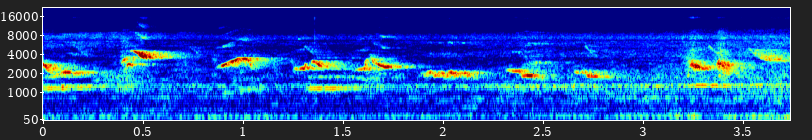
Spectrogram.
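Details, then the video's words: Energetic greater green leafbird song from 21 December 2024, made of chirpy, high whistled notes that jump between pitches, delivered in quick uneven bursts about two or three per second over a faint low hum. "Burung cucak ijo gacor"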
